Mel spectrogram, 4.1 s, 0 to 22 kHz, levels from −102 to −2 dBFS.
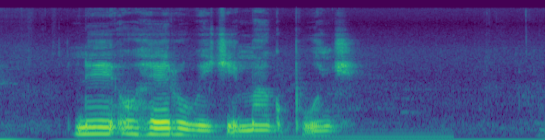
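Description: From 1.0 s to 3.41 s, mains hum sits under the speech. It is a steady low tone at 50 Hz, with some low harmonics above it. Power-line current has leaked into the signal path, through a ground loop or a nearby transformer. It runs roughly 30 dB below the speech.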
